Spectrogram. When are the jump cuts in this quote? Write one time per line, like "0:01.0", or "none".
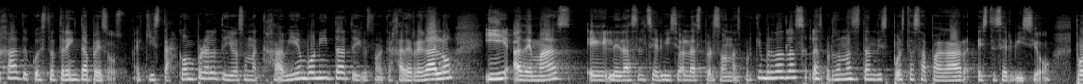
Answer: none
